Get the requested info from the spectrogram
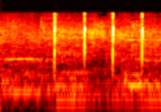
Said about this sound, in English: It's good to be in the house of the Lord today. If you're glad to be in the house of the Lord, why don't you clap your hands and shout unto God with the voice of triumph today.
